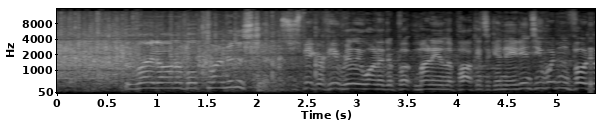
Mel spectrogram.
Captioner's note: some Applause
